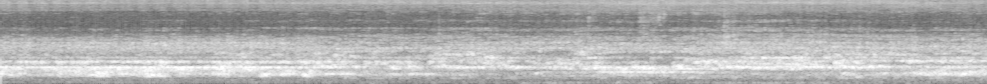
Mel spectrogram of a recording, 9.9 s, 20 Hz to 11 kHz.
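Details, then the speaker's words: Old basement bandsaw, used 31 years, sat outside in the cold, first start-up with safety blade cover on: steady mid-pitched squeal over the running saw, blade rubbing somewhere on top. "still not hitting so let's start it on [Applause] hitting somewhere on top here"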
